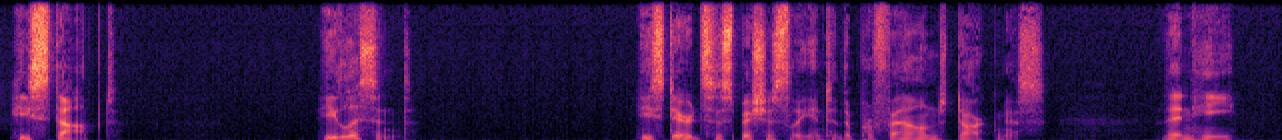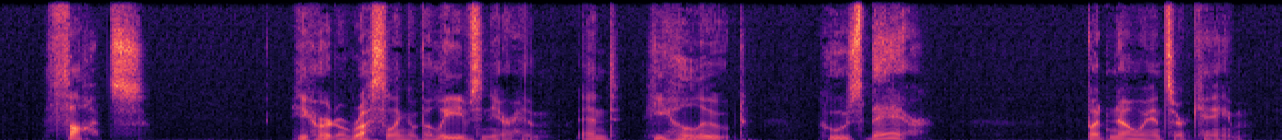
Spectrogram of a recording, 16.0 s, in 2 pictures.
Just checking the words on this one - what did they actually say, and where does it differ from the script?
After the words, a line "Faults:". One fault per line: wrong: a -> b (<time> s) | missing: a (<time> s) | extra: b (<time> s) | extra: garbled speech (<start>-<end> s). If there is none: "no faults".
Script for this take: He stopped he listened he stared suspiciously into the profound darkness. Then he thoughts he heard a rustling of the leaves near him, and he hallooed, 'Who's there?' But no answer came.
He stopped he listened he stared suspiciously into the profound darkness. Then he thoughts he heard a rustling of the leaves near him, and he hallooed, 'Who's there?' But no answer came.
Faults:
no faults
